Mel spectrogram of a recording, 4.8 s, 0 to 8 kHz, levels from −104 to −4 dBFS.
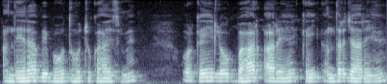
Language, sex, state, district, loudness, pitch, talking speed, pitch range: Hindi, male, Chandigarh, Chandigarh, -18 LUFS, 120 Hz, 235 wpm, 115-125 Hz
